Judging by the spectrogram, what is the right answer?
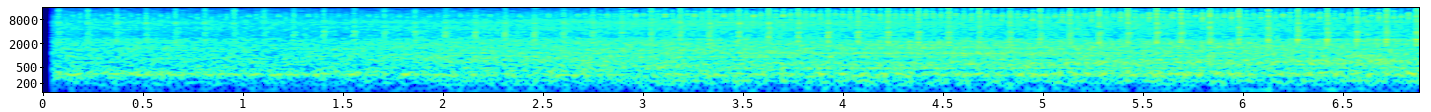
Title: Audi a4 weird ticking noise 3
